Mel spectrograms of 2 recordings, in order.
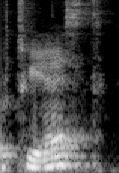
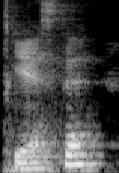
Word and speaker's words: Trieste: make up need for triassed actually let's not call me because i'm italian and i know that it's pronounced trieste and there's no reason for me to mispronounce trieste so let's correct uh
